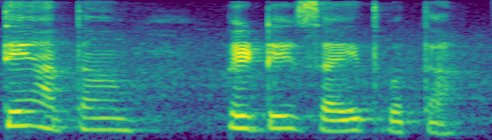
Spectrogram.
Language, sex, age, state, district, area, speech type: Goan Konkani, female, 30-45, Goa, Salcete, rural, spontaneous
